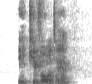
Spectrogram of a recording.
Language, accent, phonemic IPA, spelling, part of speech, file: French, Canada, /e.ki.vo.dʁɛ/, équivaudrait, verb, LL-Q150 (fra)-équivaudrait.wav
- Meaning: third-person singular conditional of équivaloir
